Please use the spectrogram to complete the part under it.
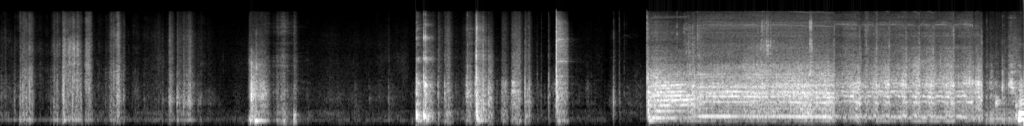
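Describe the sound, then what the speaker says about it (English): Ceramic glaze powders are blended in a loud, continuous motor whir during the last five seconds. Before that come intermittent clatters and handling noises with pauses. "Now I'm going to blend these up really well."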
